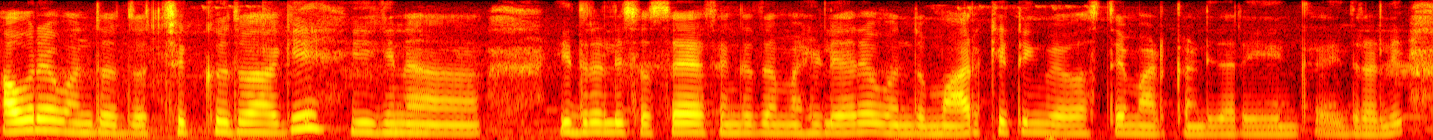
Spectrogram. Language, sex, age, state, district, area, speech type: Kannada, female, 30-45, Karnataka, Chikkamagaluru, rural, spontaneous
